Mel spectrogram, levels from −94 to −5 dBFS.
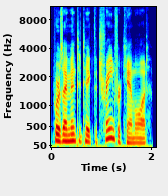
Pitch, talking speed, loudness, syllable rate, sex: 145 Hz, 285 wpm, -17 LUFS, 6.5 syllables/s, male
